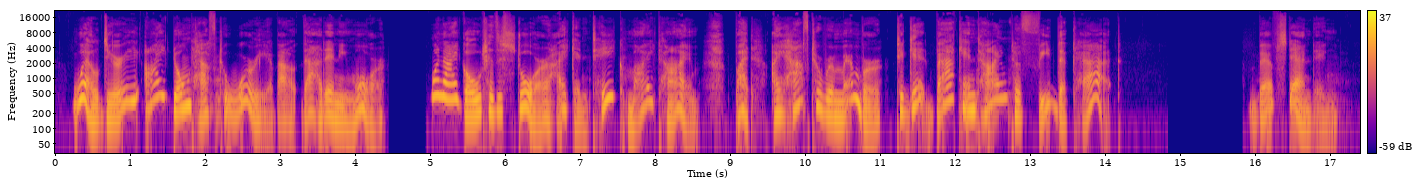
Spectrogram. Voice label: female english canadian neutral north american accent senior character; voices; devine voices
